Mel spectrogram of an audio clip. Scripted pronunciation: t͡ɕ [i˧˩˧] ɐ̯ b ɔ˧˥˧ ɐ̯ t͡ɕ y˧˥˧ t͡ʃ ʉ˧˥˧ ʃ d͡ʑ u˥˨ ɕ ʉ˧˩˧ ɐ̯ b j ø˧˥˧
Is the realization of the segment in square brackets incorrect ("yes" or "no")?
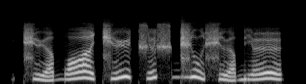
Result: yes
